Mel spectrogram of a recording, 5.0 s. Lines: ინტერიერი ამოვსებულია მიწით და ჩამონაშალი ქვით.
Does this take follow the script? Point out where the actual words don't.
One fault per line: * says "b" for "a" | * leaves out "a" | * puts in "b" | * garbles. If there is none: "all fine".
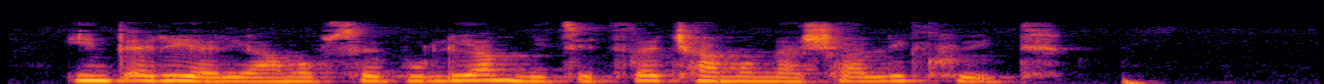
all fine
